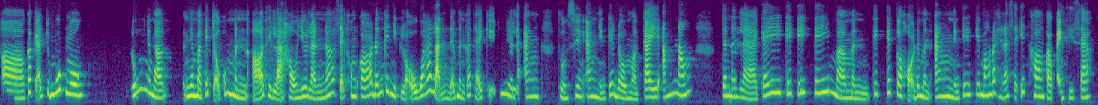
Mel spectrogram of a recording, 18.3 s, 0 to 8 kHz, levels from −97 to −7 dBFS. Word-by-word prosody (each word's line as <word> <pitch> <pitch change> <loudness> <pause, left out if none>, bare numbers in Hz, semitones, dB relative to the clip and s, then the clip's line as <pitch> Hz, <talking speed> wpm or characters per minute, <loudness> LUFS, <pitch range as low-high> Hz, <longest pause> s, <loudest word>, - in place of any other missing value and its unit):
ờ, 200 -2 +2
có - - +5
cả 300 -10 -2
Trung 295 -1 +3
Quốc 425 +2 +4
luôn. 300 -4 +5 0.8
Đúng, 440 - +1
nhưng 340 - +2
mà 210 -6 +4 0.4
nhưng 270 +1 +7
mà 255 - +6
cái 325 +9 -2
chỗ - - 0
của 330 - -3
mình 270 - +3
ở - - +4
thì 260 -3 -1
là 205 - +2
hầu 190 - 0
như 240 +5 +1
là 210 -6 +1
nó 245 - -1
sẽ - - +2
không 255 -2 0
có 255 +4 +1
đến 295 +4 +2
cái 395 -2 0
nhiệt 280 -5 +2
lộ 180 -1 -1
quá 275 - +2
lạnh 185 - +2
để - - -2
mình 250 -7 0
có 265 - -2
thể, 205 - -2
kiểu, 420 - -10
giống 325 0 -1
như 300 - +2
là, - - -5
ăn 245 +1 -2 0.3
thường 215 -6 -3
xuyên 260 +5 -3
ăn 240 +1 0
những 185 -4 -4
cái 300 +7 -3
đồ 220 -7 +2
mà 180 -3 -3
cay 230 +5 +3
ấm 280 +9 -1
nóng. 285 +2 +3 0.6
Cho 270 - +1
nên 245 -2 +1
là 175 -7 -3
cái 340 - +1
cái 330 0 -2
cái 360 +3 -1
cái 360 +2 +1
mà 215 -7 +3
mình 185 -5 -4
cái 315 0 -4
cái 360 - -2
cơ 285 - +4
hội - - -1
để 270 - 0
mình 235 -5 +1
ăn 250 +2 +2
những 195 -3 -2
cái 300 0 -2
cái 300 - -3
món 285 +1 +3
đó 340 - 0
thì 235 - -6
nó 225 - -3
sẽ - - -6
ít 355 - -4
hơn, 255 -3 +1
còn 195 - 0
bạn - - +3
thì 205 -1 -6
sao? 225 +1 0
255 Hz, 260 wpm, -20 LUFS, 210-300 Hz, 0.8 s, nhưng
